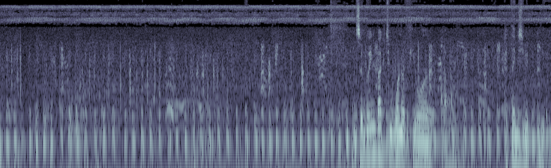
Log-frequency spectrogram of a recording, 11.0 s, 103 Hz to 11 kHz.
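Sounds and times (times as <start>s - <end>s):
faint clicks: 0.0s - 11.0s
low insect pulses: 0.0s - 11.0s
steady high hiss: 0.0s - 11.0s.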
